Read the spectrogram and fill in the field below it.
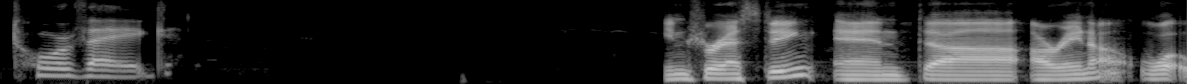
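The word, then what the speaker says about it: Torabhaig: uh i'm pretty sure the first a is silent so i think it's tour vague interesting and uh arena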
